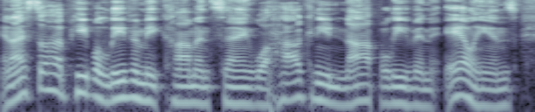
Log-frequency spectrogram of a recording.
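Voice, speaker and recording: A man with a New Jersey accent speaks at medium pitch with ordinary pitch variation. The recording is very clean, with a silent background. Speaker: conspiracy commentary youtuber. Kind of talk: video commentary.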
